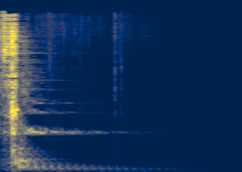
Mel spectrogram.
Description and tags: Construction tube hit sharp scrapy attack
Scrape on plastic construction tube
tube, hit, percussive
